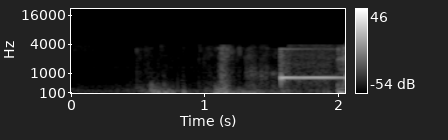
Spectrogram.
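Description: A steady electronic beep on one pitch, with a fainter high overtone, starting about a second and a half in over a telephone line's hiss: a conference-call tone.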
